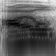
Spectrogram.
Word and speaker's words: I'll: is for I will think of aisle it's the same as this kind of aisle so I'll be in the grocery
